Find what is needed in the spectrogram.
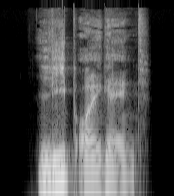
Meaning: present participle of liebäugeln
- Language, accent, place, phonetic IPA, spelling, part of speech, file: German, Germany, Berlin, [ˈliːpˌʔɔɪ̯ɡl̩nt], liebäugelnd, verb, De-liebäugelnd.ogg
